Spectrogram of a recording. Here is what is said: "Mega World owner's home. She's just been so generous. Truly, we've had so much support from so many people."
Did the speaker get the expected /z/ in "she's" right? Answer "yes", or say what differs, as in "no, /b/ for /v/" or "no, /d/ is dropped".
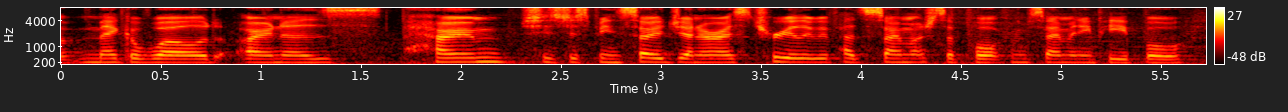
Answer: yes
